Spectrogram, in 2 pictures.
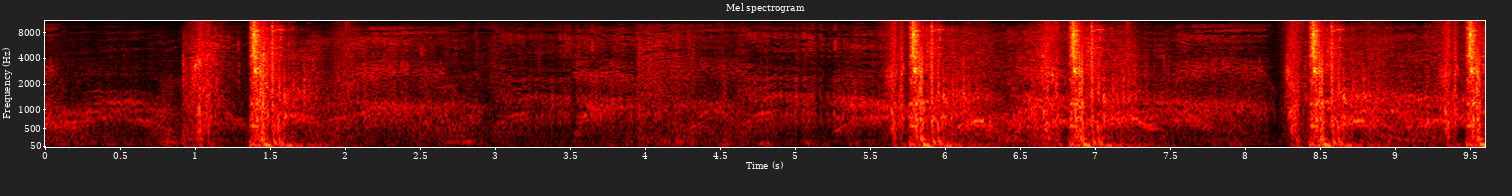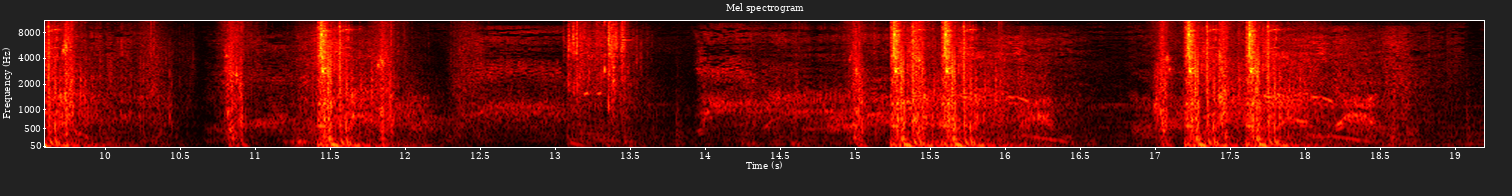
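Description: Knife blades slash and strike with sharp thuds.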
